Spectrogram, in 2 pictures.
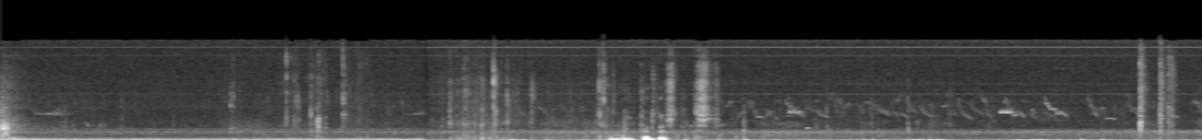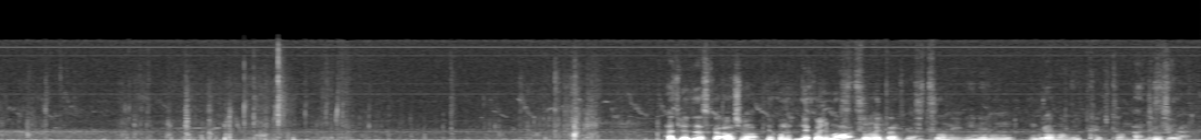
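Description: A cat chews and crunches food close by.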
